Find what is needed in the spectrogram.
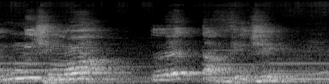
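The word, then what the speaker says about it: מזמור לדוד: O salmo ele começa Mishmor le David. É a pronúncia da linguagem hebraica.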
